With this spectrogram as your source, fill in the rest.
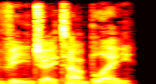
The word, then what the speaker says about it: vegetable: Learners say vegetably, 4 syllables. Americans say vegetably, 3 syllables. Vegetably. The second E disappears completely.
